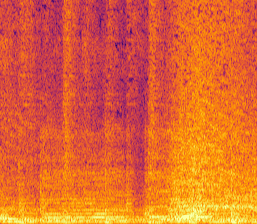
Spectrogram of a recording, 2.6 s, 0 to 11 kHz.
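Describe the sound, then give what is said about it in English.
The engine of a 1972 Lamborghini revs in a continuous throaty rumble with layered tones, then swells louder in a rev toward the end. “That is Eddie's 1972 Lamborghini. But he's having trouble with it.”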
